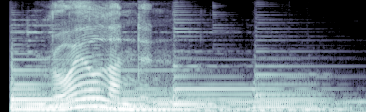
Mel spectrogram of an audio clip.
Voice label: Subdued Fast Mnemonic Spoken Male; Royal London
